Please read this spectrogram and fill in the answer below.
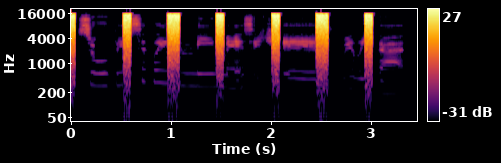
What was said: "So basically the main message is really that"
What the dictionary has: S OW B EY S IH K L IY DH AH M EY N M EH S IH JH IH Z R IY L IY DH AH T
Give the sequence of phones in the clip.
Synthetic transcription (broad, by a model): S OW B EY S IH K L IY DH AH M EY N M EH S IH JH IH Z R IY L IY DH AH T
